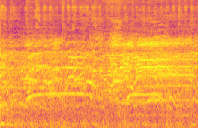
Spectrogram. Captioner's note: crowd cheering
